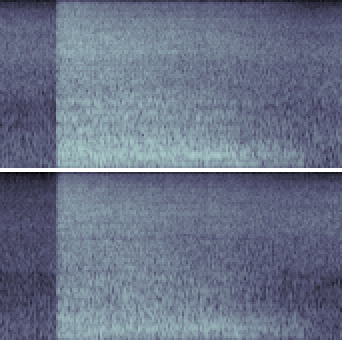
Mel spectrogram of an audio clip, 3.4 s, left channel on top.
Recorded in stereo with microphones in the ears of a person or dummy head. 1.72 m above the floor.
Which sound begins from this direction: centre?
An explosion, at 0.6 s.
